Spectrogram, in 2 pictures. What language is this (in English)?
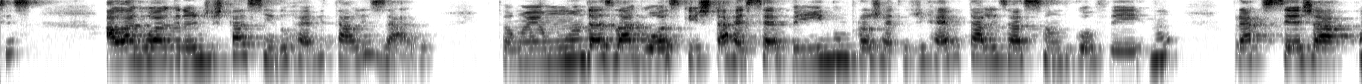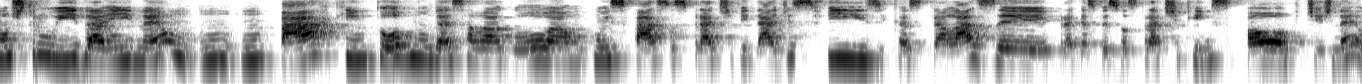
Portuguese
